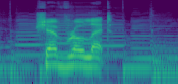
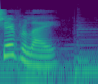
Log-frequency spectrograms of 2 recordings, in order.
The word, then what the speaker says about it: Chevrolet: Chevrolet. Close, but the T is silent. It's Chevrolet. Wait, isn't Chevrolet an American brand? It is, but the name comes from Louis Chevrolet, who was Swiss-born with French roots.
